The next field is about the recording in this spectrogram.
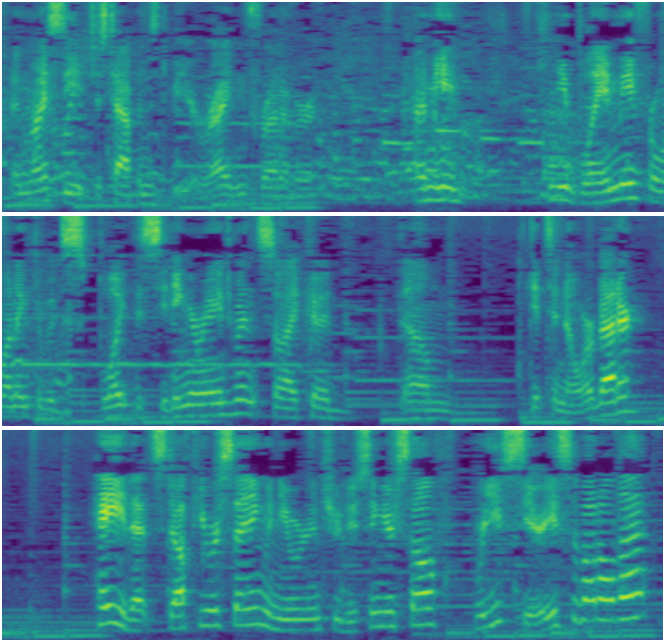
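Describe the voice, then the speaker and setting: A young man playing a sardonic high school student who narrates an amateur anime dub in a wry, deadpan way. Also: fairly quick, close to an everyday voice. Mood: awkward, hesitant. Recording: music behind the voice.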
